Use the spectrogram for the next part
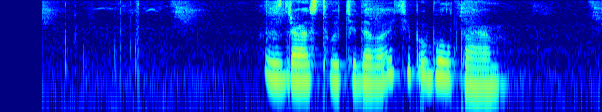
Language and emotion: Russian, neutral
